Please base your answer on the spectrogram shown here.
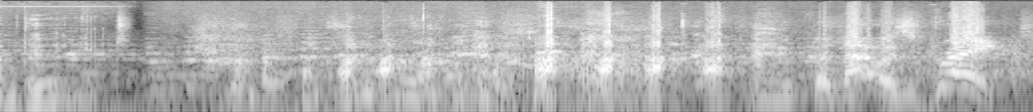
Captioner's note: all laughing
